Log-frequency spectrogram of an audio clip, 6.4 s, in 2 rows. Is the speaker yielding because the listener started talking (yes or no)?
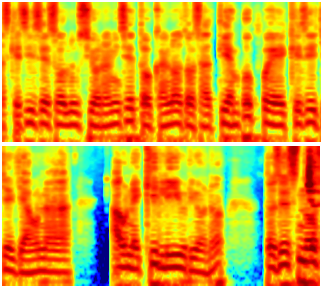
no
